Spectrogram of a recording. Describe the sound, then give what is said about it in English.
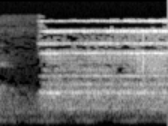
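A telephone bell starts ringing abruptly about halfway in, a steady, sustained metallic ring that continues loudly and close by until the end, with no voices over it. “That's what makes the poor so happy. They don't have phones.”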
